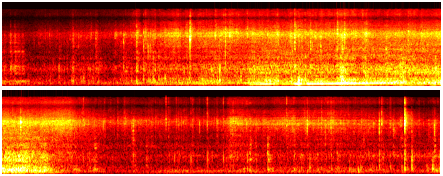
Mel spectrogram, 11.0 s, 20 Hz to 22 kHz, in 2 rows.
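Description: Suzuki Sidekick's engine pulling under load as the 4x4 climbs a steep slope, its tyres churning and crackling through dry leaves. The engine note rises slowly for a couple of seconds, then drops away about six seconds in, leaving a quieter leaf crackle with a sharp click near the end.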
